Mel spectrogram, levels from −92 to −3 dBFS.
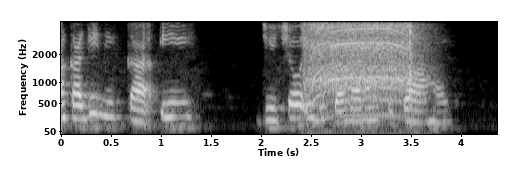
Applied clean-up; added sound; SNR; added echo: none; Engine / Drill; -4 dB; none.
